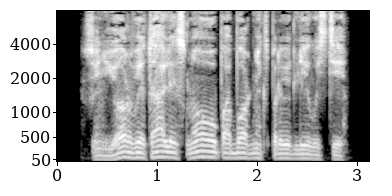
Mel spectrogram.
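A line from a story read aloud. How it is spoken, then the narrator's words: Grumbling. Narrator (Russian): буркнул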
